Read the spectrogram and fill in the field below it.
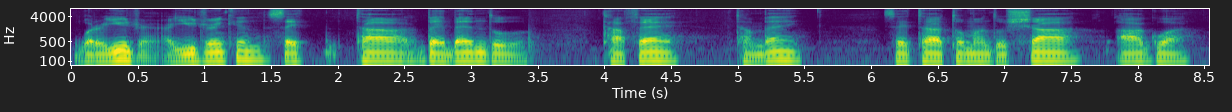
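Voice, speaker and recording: Casting: man with a low voice, teacher type, chatty and demonstrative, lots of restarts. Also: fairly even intonation, unhurried, darkish tone. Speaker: language teacher. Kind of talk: casual spoken lesson.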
